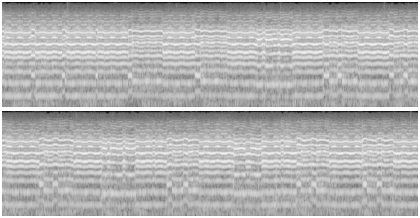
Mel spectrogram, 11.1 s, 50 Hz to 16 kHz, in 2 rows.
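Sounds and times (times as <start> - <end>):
film score held notes: 0.0 - 11.0.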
